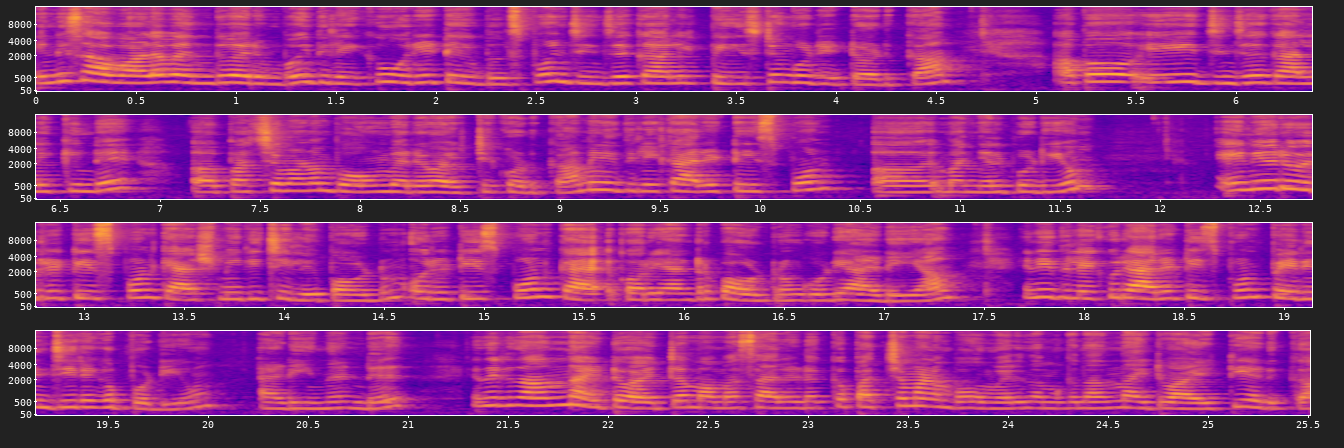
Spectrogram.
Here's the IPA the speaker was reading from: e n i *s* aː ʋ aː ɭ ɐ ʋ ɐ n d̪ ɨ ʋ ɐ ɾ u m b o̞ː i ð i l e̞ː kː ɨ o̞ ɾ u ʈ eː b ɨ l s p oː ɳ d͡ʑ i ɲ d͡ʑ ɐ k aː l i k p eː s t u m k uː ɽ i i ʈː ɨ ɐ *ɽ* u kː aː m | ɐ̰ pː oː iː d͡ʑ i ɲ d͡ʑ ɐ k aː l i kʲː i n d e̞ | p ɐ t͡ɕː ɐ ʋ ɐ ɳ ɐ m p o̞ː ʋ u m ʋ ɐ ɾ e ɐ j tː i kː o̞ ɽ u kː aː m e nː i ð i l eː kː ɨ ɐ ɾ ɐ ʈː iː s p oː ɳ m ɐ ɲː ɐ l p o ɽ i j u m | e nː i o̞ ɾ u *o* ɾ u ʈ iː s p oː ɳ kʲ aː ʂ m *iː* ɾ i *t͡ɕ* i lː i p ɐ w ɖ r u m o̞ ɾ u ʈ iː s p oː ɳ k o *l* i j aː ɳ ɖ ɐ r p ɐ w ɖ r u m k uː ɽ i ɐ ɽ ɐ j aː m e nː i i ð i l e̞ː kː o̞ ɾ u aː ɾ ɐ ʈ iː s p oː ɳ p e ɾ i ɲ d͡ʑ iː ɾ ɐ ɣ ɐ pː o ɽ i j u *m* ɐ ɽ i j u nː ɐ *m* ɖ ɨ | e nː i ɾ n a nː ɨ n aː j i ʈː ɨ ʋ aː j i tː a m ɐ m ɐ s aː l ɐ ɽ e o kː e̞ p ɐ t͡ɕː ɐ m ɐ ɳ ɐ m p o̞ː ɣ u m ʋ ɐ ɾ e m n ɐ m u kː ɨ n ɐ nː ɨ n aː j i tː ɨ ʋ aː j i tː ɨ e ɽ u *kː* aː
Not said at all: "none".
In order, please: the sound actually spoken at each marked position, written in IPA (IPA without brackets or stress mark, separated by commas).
s, ɽ, o, iː, t͡ɕ, r, m, ɳ, kː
